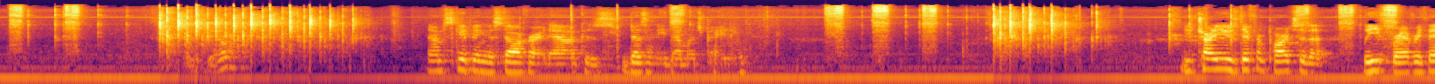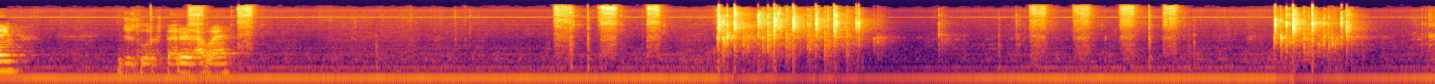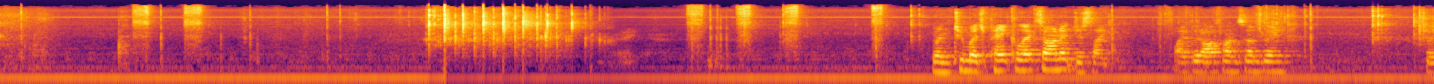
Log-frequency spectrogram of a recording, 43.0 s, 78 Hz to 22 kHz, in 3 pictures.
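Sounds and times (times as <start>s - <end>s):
spray paint can hissing: 0.0s - 1.0s, 1.6s - 3.7s, 8.2s - 11.2s, 12.9s - 14.0s, 16.2s - 17.0s, 19.9s - 21.0s, 24.6s - 26.3s, 29.9s - 30.8s, 35.6s - 36.8s, 37.4s - 37.6s
steady low hum: 0.0s - 43.0s.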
